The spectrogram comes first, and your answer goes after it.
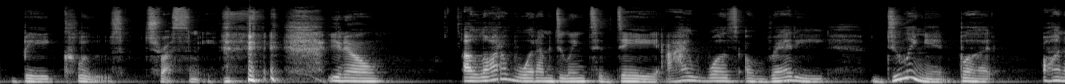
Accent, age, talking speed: American, 20-39, 115 wpm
